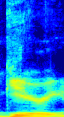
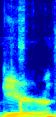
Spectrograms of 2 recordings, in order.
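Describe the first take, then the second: First: The name is said with two syllables. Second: The name is said with one syllable. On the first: The speaker calls it right. "His name's Geary" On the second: The speaker calls it wrong. "not Gear"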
